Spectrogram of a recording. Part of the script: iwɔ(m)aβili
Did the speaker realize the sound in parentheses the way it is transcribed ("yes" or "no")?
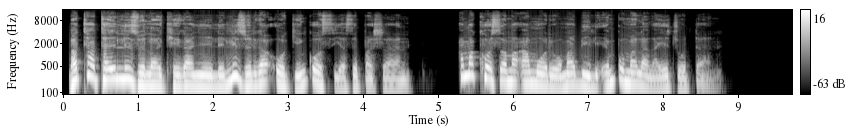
yes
